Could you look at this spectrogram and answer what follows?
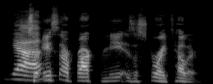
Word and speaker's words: Aesop Rock: everybody should check out, which is Aesop Rock, Yeah. not ASAP Rocky. Let's be clear. Oh! We're clear on Yeah, that. let me spell it out for you. It's no, seriously. It's AESOP Rock. Aesop Rock.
